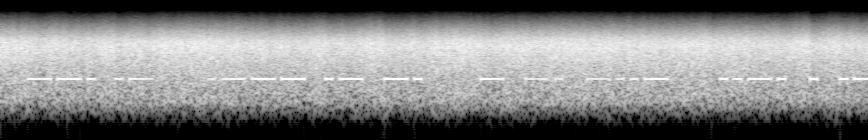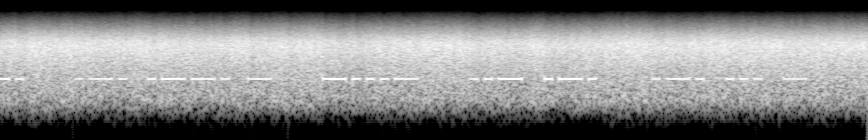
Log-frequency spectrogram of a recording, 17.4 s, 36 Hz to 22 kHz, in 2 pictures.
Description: Morse code, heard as a keyed tone, hand-sent with a paddle, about 17 wpm, 590 Hz, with heavy radio static. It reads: GA JAN TNX FER RPT <BT> UR RST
